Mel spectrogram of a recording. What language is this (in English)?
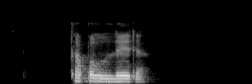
Central Kurdish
